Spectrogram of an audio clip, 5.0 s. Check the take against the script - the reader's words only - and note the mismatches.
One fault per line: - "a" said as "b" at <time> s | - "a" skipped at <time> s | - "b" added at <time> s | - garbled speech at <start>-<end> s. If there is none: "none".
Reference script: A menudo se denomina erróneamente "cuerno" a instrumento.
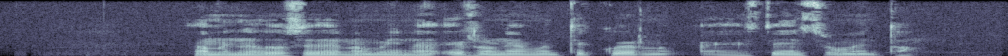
- "este" added at 3.6 s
